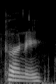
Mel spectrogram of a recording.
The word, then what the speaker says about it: Kearney: We'll be cruising through the McCook area for a while, and then we're going to head up to Kearney. Did I pronounce that right? – You did, Kearney.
